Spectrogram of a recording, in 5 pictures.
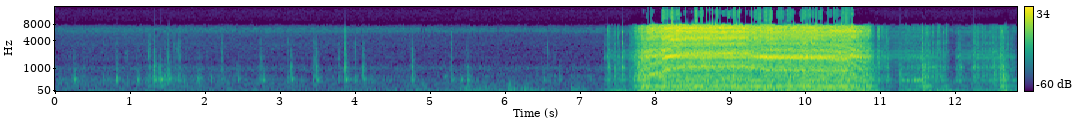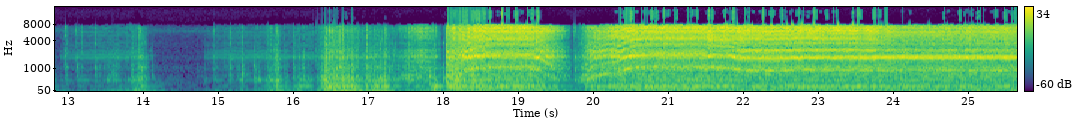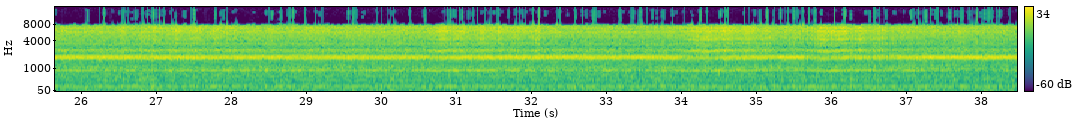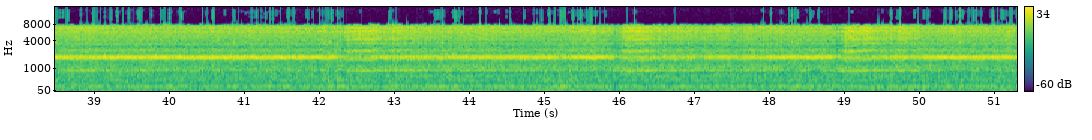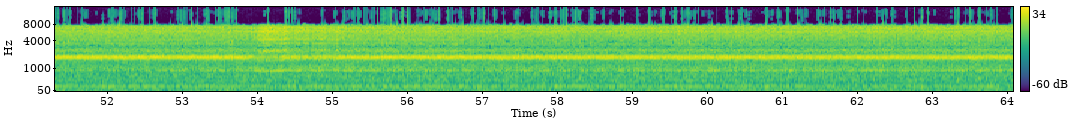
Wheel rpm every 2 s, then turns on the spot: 0, 0, 0, 20, 250, 110, 0, 0, 40, 160, 220, 240, 240, 230, 230, 230, 230, 230, 230, 230, 230, 230, 230, 230, 230, 230, 230, 230, 230, 230, 230, 230.
10-12 16-18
